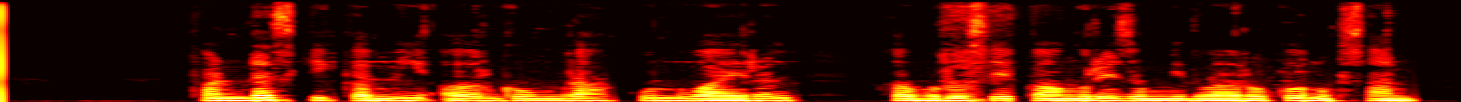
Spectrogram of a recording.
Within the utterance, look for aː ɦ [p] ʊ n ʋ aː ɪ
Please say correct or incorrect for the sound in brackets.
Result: incorrect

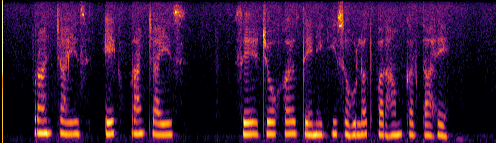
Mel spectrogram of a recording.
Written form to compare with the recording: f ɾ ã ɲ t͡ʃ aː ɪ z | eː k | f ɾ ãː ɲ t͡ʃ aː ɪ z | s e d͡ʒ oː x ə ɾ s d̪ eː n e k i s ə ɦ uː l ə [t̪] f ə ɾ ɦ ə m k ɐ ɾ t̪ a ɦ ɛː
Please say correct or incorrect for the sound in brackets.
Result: correct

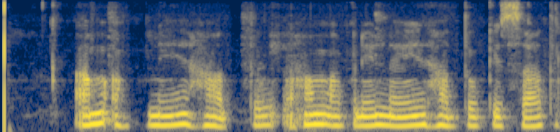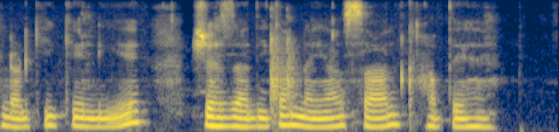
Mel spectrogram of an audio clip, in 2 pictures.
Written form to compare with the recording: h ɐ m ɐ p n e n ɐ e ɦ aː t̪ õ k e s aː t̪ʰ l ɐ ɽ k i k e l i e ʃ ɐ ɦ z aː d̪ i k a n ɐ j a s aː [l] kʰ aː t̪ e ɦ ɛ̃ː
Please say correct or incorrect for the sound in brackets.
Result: correct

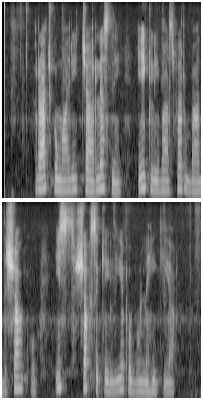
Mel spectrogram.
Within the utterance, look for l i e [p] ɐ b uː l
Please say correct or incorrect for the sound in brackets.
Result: incorrect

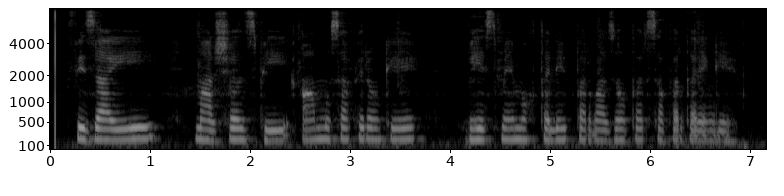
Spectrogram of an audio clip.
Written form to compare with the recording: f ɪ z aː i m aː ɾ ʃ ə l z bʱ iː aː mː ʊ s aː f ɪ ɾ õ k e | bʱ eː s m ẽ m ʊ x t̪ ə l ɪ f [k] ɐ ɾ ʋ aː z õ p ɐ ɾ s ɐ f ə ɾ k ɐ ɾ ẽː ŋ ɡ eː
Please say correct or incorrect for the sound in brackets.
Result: incorrect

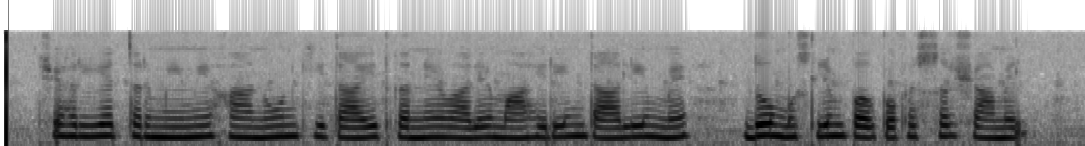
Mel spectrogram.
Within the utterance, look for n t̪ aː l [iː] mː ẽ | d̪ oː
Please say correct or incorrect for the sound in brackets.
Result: correct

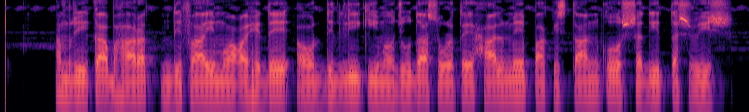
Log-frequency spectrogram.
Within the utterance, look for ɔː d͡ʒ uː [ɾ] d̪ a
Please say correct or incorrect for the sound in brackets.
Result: incorrect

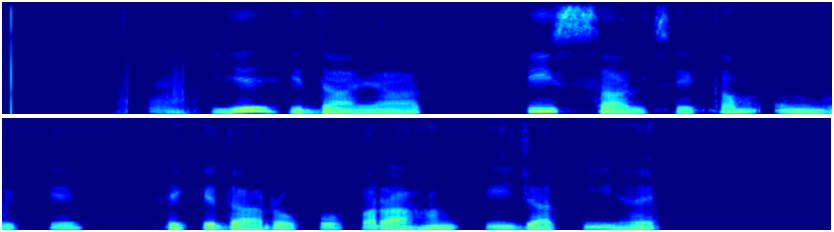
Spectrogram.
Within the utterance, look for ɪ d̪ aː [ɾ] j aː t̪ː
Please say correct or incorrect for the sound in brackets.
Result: incorrect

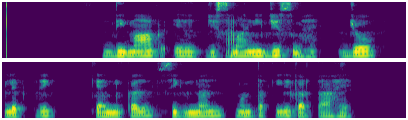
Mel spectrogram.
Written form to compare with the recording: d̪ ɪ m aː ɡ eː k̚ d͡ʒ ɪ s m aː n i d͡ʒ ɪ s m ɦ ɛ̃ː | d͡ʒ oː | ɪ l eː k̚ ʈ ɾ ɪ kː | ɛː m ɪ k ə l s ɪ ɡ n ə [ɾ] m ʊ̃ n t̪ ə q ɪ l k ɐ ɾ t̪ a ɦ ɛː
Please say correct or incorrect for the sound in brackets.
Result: incorrect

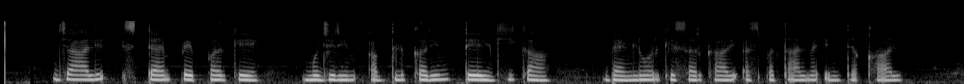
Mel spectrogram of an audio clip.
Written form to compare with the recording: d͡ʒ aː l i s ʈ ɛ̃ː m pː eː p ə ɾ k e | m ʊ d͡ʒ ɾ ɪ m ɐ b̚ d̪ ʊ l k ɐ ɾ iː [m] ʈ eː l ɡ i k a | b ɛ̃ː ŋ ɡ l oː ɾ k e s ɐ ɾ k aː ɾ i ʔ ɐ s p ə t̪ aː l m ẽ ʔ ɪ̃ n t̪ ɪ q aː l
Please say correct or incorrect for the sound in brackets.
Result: correct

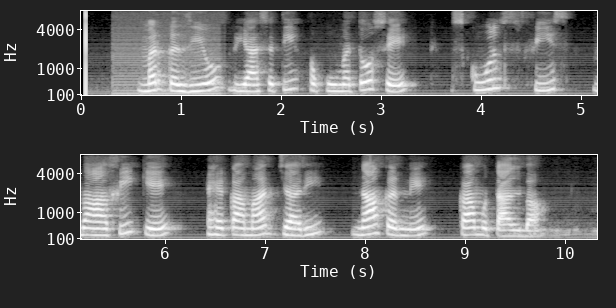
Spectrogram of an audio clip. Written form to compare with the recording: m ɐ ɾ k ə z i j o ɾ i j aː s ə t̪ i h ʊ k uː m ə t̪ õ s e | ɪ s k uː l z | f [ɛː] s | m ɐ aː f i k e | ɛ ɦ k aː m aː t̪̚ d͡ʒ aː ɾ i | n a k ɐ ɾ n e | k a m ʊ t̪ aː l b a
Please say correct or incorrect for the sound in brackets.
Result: incorrect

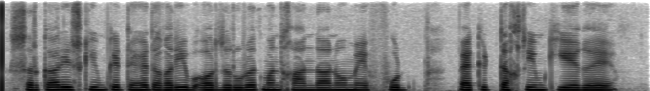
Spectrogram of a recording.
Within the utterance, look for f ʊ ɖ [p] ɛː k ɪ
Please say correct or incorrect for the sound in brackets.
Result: correct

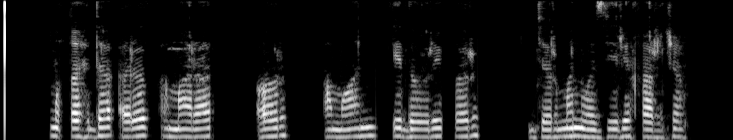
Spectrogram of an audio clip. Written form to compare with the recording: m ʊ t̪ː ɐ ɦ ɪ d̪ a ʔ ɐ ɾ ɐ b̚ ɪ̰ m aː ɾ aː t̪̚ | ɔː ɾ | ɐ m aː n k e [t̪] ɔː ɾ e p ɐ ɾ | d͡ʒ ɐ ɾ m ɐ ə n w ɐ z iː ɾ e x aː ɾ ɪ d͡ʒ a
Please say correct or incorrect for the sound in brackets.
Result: incorrect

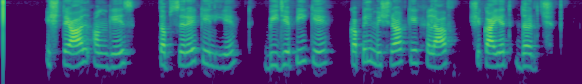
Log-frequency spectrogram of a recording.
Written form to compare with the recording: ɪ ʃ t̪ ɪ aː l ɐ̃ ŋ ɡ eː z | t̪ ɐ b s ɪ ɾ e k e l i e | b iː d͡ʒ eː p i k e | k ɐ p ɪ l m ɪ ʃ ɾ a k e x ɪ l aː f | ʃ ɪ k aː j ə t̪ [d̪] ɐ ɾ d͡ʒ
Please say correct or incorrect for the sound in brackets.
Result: correct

